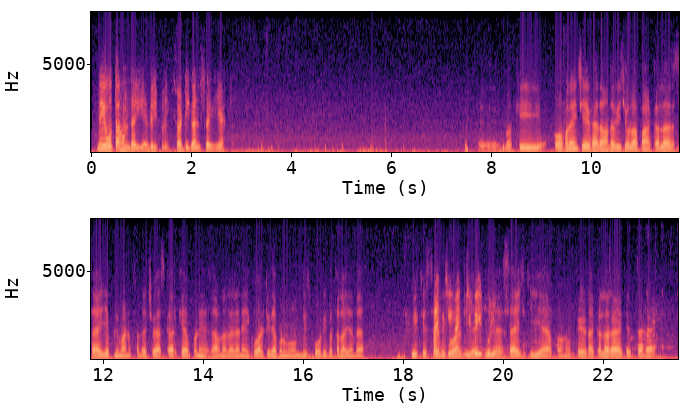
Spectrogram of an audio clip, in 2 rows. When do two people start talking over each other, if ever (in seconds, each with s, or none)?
18.6 s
